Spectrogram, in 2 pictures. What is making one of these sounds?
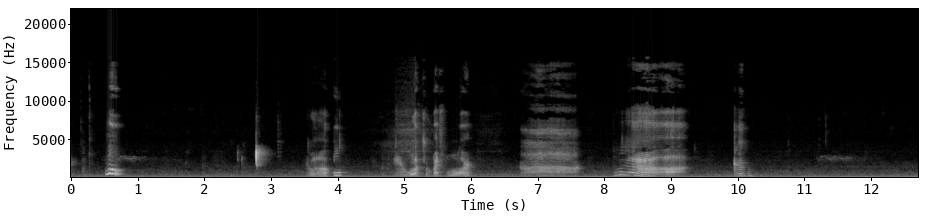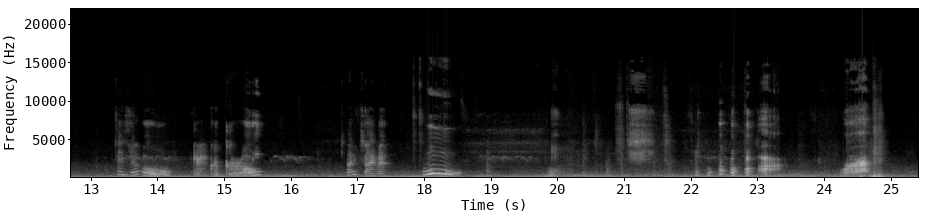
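A parrot whistles, squawks and chatters close by.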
